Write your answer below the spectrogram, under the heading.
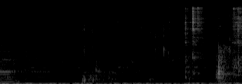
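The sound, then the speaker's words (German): Crunching and chewing of homemade caramel popcorn, with a few crisp, irregular crunches that grow louder and sharper toward the end. “Und drinnen sind selbstgemachte Karamellpopcorn. Kosten wir jetzt mal.”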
